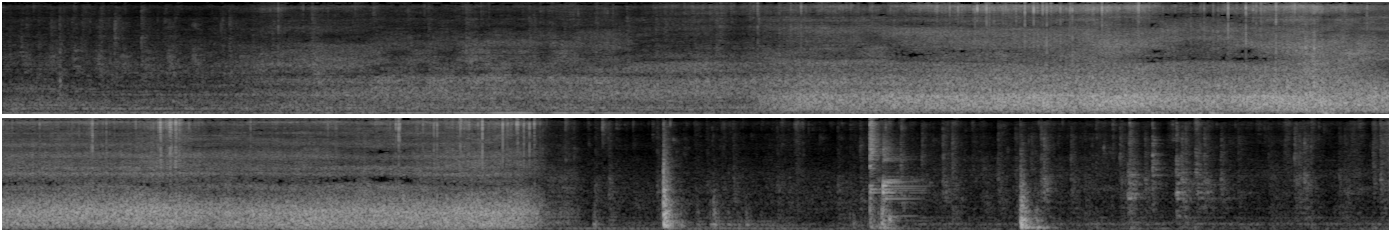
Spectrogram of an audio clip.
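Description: Handheld gas blowtorch on a canister hissing steadily as it singes the skin of a plucked goose, growing louder about a third of the way in and then shut off abruptly. A few knocks and clatters follow.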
